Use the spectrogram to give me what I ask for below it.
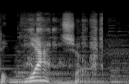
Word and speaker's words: ghiaccio: It's the exact same with funghi and ghiaccio. That little H makes all the difference in the world.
